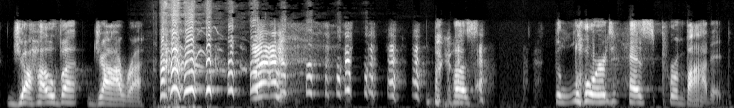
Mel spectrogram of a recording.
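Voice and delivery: put-on coworker's accent, laughing slightly through "Jehovah Jireh.". Coworker declaring it in her own accent. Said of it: "in exactly this accent".

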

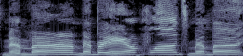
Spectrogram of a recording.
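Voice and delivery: high, slow and dreamy member berries. Retold or imitated. Imitating South Park member berries.

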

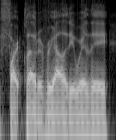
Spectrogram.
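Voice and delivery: ordinary talk, nothing marked

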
